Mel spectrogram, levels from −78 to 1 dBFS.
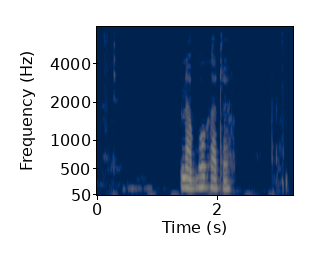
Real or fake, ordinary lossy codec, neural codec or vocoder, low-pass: fake; none; codec, 16 kHz, 8 kbps, FreqCodec, larger model; 7.2 kHz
